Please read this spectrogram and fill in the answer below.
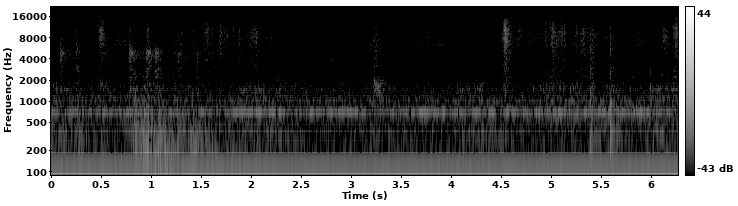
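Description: Faint rustling of stretchy black fabric handled between the fingers as a sewn fabric piece is turned right side out, with a couple of small ticks near the end, over a faint steady hum.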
